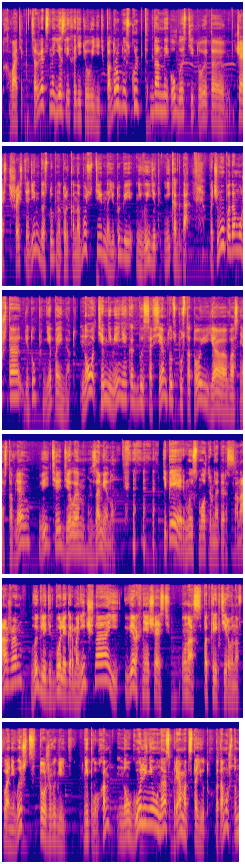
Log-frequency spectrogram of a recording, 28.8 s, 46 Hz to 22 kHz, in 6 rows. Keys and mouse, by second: 0.5 ctrl+r, 11.9-19.5 right drag, 17.5 ], 19.5 shift+middle click, 19.6 shift+click, 19.7-28.8 shift+middle drag.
